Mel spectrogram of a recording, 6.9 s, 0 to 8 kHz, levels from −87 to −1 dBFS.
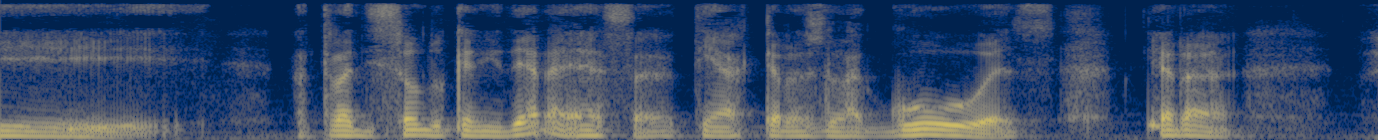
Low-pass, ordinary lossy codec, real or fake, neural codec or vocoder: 7.2 kHz; MP3, 48 kbps; real; none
